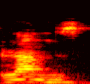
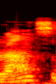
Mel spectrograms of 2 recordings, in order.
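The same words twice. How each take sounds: First: The word ends with a buzzing z sound. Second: The word ends with a hissing s sound. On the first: The speaker calls it right. "রানস জ sound" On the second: The speaker calls it wrong. "কিন্তু সেটা রানস না"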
